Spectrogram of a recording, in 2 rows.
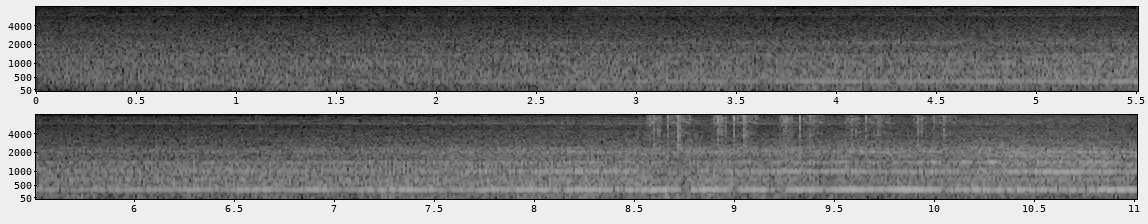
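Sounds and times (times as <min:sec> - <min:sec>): freight train passing: 0:00.0 - 0:11.0
electric locomotives humming: 0:02.1 - 0:11.0
sharp clicks: 0:08.6 - 0:10.2.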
